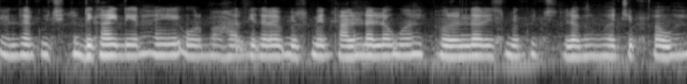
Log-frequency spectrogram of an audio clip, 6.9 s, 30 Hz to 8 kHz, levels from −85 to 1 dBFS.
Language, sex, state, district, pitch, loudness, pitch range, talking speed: Hindi, female, Bihar, Begusarai, 200 Hz, -20 LUFS, 195-210 Hz, 220 wpm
